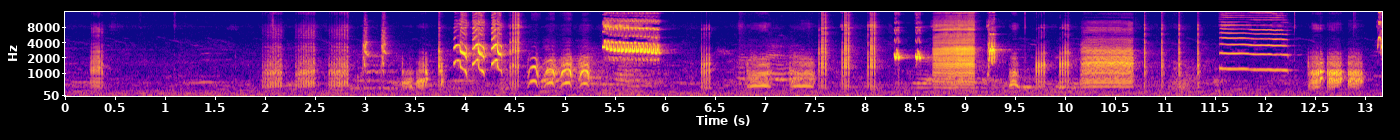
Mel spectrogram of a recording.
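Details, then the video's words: Vigorous Nias hill myna, starting quietly then breaking into loud harsh squawks, clicks, scratchy bursts and short whistles, ending with a fast ladder of clean stacked notes. "JALAK NIAS GACOR"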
